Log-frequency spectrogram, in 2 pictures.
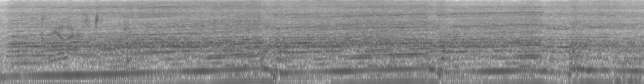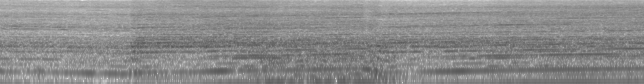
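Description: A racing car engine roars loudly, revving up and dropping briefly with each gear change.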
